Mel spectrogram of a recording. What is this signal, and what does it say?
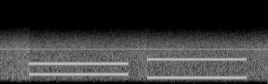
Aircraft SELCAL, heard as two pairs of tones, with radio static and a steady whistle near 1970 Hz. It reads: EM-AQ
